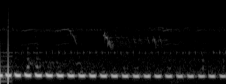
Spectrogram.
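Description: A wild animal's rapid, even trill of low pulses, about fourteen a second, falling slightly in pitch, with a few faint high bird chirps above it. A sharp click sounds at the very start.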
